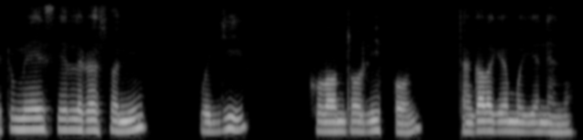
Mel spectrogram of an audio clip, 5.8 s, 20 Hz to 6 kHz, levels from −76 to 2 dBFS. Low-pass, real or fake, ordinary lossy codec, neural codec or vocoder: 5.4 kHz; fake; none; codec, 16 kHz, 0.9 kbps, LongCat-Audio-Codec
